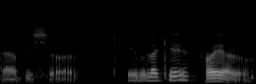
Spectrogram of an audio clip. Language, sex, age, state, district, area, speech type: Assamese, male, 30-45, Assam, Biswanath, rural, spontaneous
